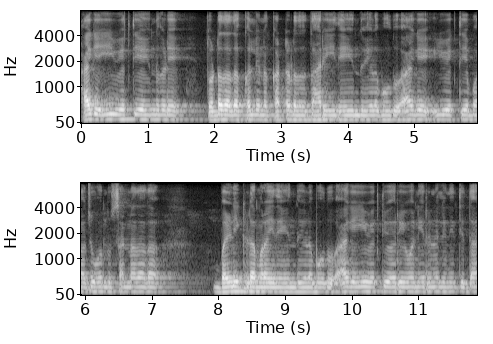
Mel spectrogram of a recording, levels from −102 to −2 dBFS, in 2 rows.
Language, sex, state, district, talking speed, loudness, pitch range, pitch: Kannada, male, Karnataka, Koppal, 145 wpm, -19 LUFS, 120-125 Hz, 120 Hz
